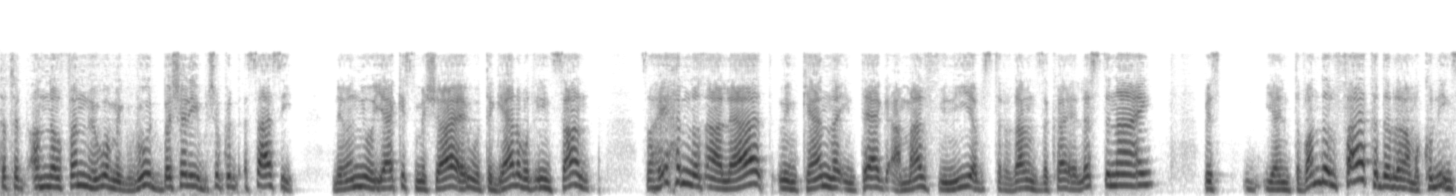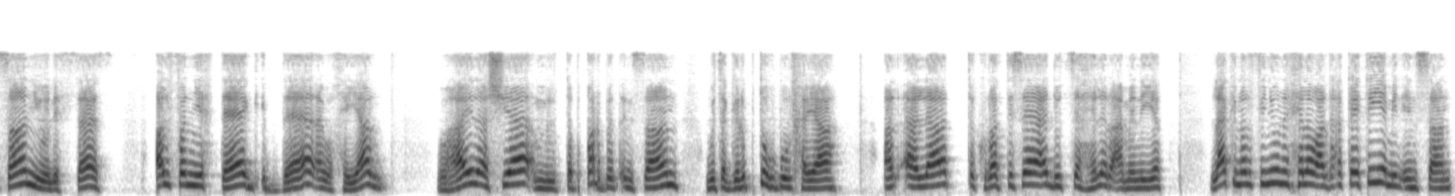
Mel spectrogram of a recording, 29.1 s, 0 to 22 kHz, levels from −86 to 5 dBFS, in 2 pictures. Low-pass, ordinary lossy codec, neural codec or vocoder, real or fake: 7.2 kHz; none; codec, 16 kHz, 0.4 kbps, LongCat-Audio-Codec; fake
